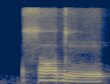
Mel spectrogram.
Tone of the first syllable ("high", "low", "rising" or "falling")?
high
